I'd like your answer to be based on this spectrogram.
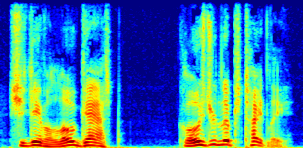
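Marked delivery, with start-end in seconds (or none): none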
